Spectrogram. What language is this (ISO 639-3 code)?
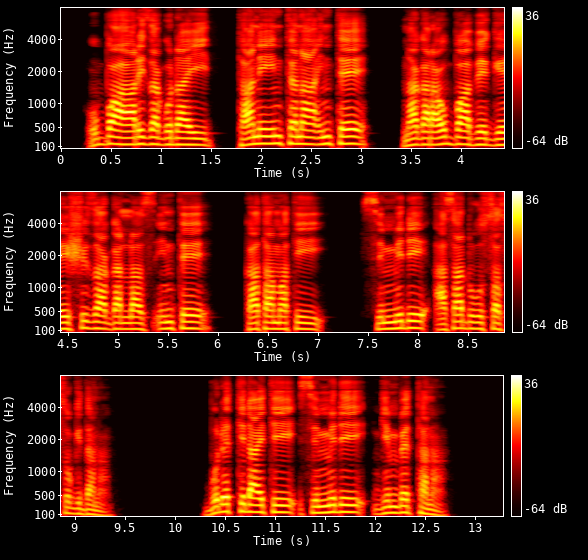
gmv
